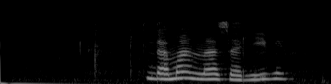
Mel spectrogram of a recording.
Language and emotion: Russian, neutral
